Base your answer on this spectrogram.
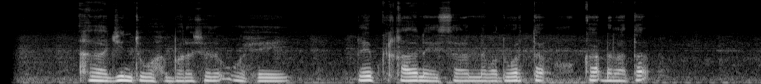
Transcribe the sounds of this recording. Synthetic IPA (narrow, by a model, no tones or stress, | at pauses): hɐɣaːt͡ʃɪnt̪ʰʊwɑħbɐɾɐʃɐðʊwɑħɑj | qɛjb̚kʰɐ̥qɑːðɐnɛjsaːnːɐβɐd̪wɐrt̪ʰɐɔːkʰɐɖɐlɐt̪ʰɐ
